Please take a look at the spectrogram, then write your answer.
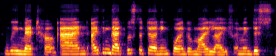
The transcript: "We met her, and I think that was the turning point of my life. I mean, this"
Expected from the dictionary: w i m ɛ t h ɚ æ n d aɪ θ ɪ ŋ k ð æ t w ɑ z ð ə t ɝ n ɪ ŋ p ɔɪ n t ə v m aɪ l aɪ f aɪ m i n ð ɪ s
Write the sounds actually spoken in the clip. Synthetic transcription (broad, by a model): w i m ɛ t h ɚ æ n d aɪ t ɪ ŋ k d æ t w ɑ z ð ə t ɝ n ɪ ŋ p ɔɪ n t ə v m aɪ l aɪ f aɪ m i n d ɪ s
